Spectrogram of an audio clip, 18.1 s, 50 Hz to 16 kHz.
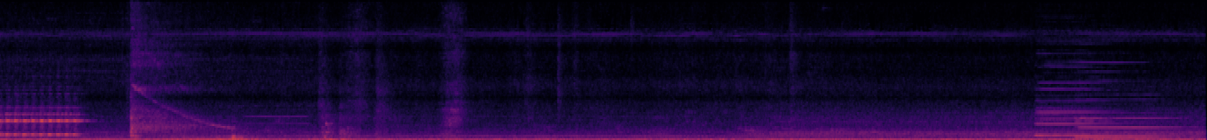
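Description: Inside an SMRT C151A train carriage: the door-closing warning chime beeps for about a second, then the doors slide shut with a knock about two seconds in. The train pulls away with a steady low running rumble, and near the end a stepped electric whine from the traction motors as it gathers speed.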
